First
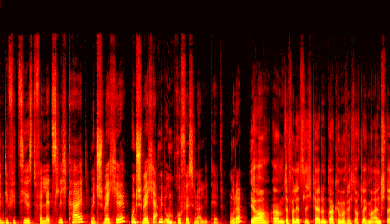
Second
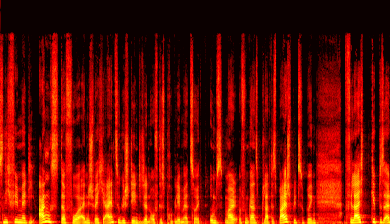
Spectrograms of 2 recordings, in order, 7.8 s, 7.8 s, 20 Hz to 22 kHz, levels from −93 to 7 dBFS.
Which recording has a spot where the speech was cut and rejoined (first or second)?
first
